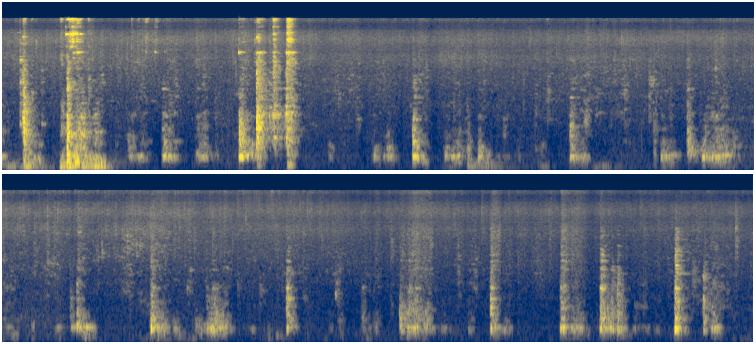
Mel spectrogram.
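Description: Matumbo and onions fry in a sufuria while being stirred, with a soft continuous sizzle under frequent irregular scrapes and clinks of the spoon against the pot, close by and moderately quiet.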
